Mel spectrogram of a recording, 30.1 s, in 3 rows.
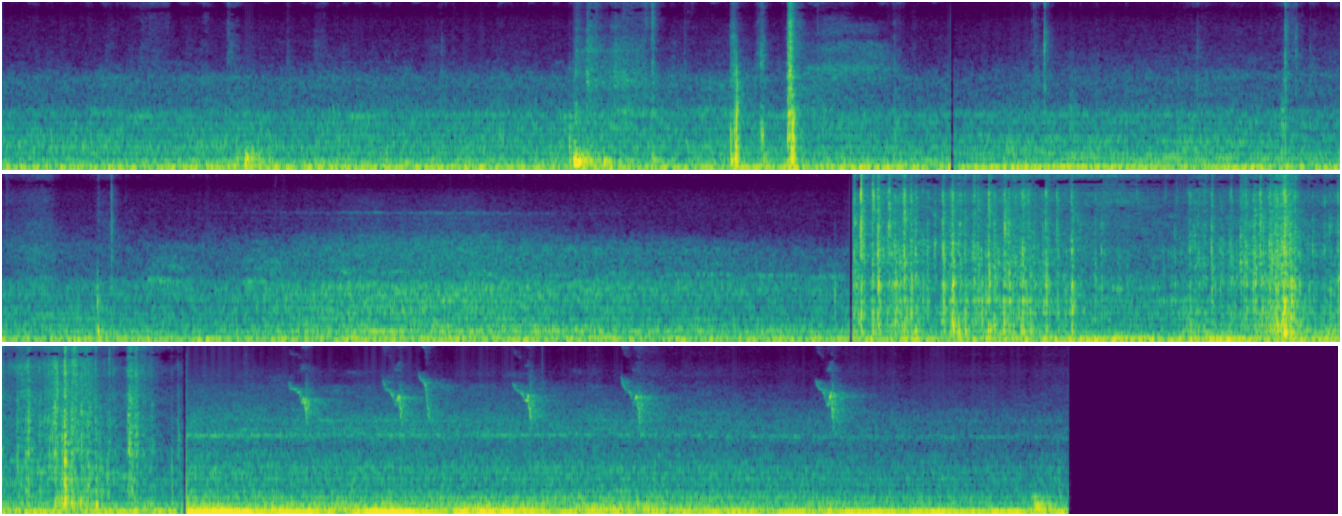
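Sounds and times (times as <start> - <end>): low steady rumble: 0.0 - 5.4
rustling crackle: 16.4 - 21.4.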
